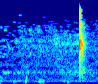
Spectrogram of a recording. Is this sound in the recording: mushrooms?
no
